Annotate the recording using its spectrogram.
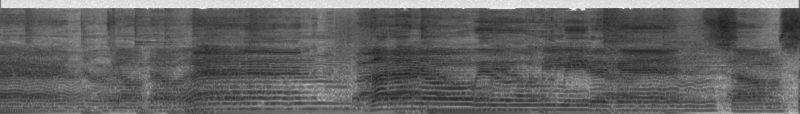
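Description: Slow vocal ballad: a male voice sings long held notes with vibrato over a bass line that steps from note to note.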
